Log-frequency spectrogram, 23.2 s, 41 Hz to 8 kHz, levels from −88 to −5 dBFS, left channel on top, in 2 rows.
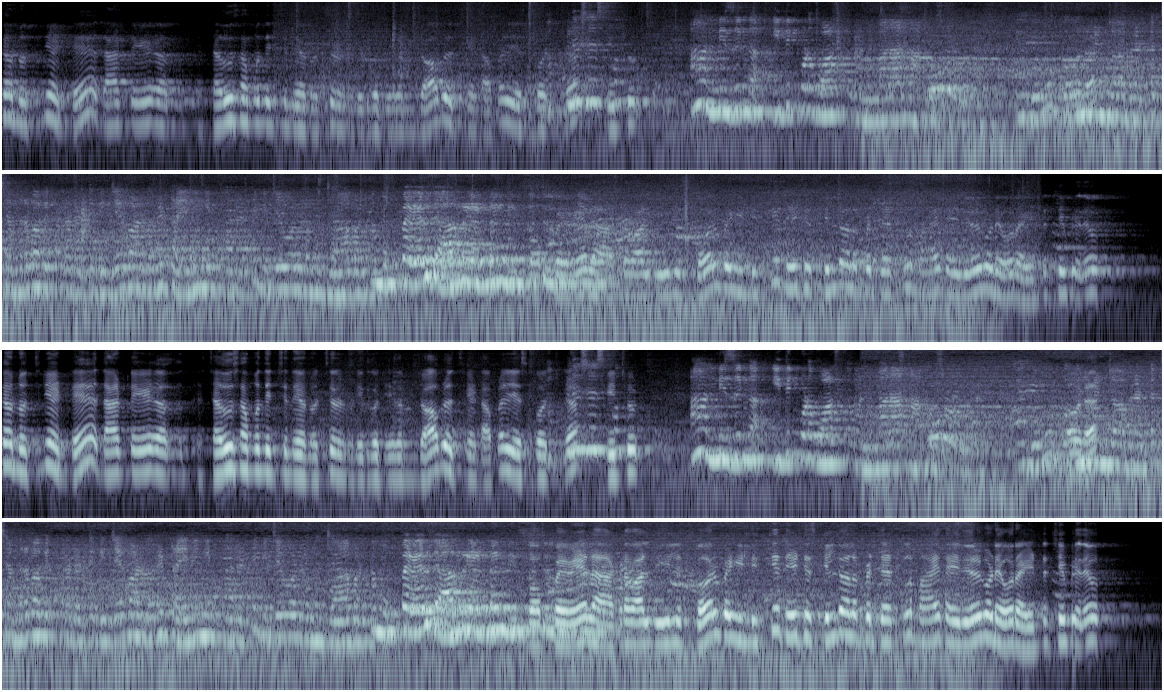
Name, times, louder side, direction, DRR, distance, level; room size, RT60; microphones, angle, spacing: voice 1, 0.0-1.8 2.1-5.8 6.0-6.4 10.6-11.0 16.9-22.6, right 8 dB, 80° right, 16 dB, 0.3 m, -28 dB
sound 1, 2.7-22.0, left 3 dB, 60° left, 1.2 m, -47 dB
voice 2, 5.4-6.0 6.9-9.8 10.1-17.6 22.1-22.2, right 2 dB, 15° right, 0 dB, 1.9 m, -29 dB
sound 2, 8.6-14.1, equal, 80° left, 5.2 m, -43 dB
sound 3, 8.6-21.3, right 2 dB, 40° right, 2.2 m, -39 dB
13.5 x 11.0 x 6.8 m, 1.4 s
head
